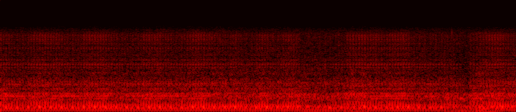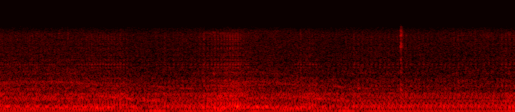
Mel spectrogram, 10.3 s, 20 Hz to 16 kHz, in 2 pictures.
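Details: Nissan R51M with new 2.5 TD diesel engine idling with a strange low, uneven knock in its rumble, a couple of sharp clicks near the end; cause unknown.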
